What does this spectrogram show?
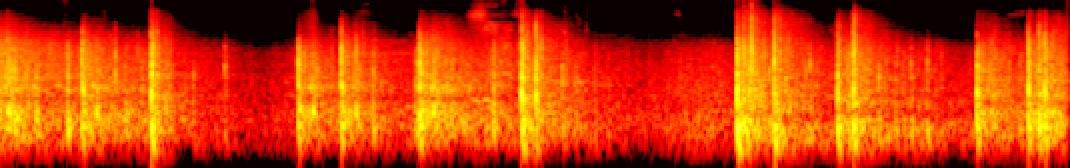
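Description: Fireworks display: aerial shells bursting in irregular volleys of sharp bangs, each trailing off in a rumbling echo, with short lulls between; the loudest run of bangs comes about seven and a half seconds in.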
